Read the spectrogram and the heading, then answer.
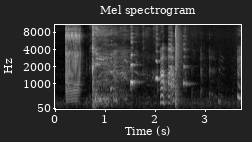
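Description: A series of loud, sputtering fart noises, several bursts with buzzy, squeaky tones of varying pitch, coming in quick irregular succession with no talking.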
